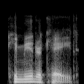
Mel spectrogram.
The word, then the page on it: communicate: American English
